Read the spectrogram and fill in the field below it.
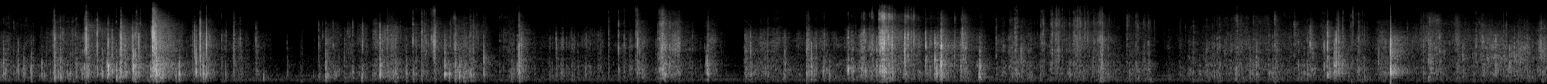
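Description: Crinkly plastic packaging around mailed plants is unwrapped and handled close by, giving irregular bursts of crackling and rustling with brief pauses in between.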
